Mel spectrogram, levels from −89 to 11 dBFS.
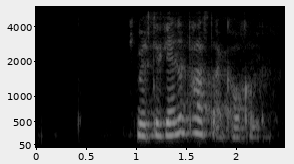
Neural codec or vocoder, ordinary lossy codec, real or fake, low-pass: codec, 16 kHz, 4.8 kbps, FACodec; AAC, 48 kbps; fake; 5.4 kHz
